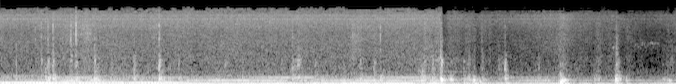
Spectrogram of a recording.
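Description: Steady low motor hum and rumble with a few light clicks and knocks over it; the hum drops a little and changes pitch about four and a half seconds in.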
